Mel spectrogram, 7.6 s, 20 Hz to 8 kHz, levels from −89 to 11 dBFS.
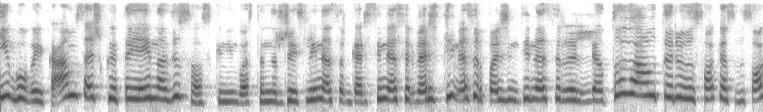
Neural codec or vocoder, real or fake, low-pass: none; real; 7.2 kHz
